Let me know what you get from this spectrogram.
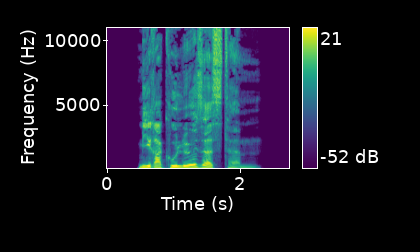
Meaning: strong dative masculine/neuter singular superlative degree of mirakulös
- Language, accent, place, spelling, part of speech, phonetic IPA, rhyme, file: German, Germany, Berlin, mirakulösestem, adjective, [miʁakuˈløːzəstəm], -øːzəstəm, De-mirakulösestem.ogg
